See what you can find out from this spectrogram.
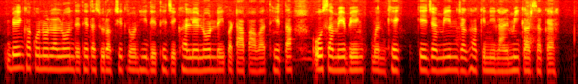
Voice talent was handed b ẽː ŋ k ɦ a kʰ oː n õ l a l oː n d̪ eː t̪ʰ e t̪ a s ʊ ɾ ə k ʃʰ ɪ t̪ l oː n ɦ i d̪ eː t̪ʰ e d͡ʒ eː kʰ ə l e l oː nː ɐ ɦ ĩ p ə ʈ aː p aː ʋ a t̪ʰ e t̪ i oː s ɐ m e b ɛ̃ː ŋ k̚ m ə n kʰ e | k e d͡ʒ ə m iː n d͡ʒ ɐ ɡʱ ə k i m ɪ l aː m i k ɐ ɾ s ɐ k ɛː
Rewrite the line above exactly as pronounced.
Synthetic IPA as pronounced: b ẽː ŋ k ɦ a k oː n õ l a l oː n d̪ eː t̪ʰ e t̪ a s ʊ ɾ ə k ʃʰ ɪ t̪ l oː n ɦ i d̪ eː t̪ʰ e d͡ʒ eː kʰ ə l e l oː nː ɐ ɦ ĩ p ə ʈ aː p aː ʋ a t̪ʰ e t̪ a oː s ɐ m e b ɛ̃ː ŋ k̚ m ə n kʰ e | k e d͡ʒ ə m iː n d͡ʒ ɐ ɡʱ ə k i n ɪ l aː m i k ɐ ɾ s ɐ k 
